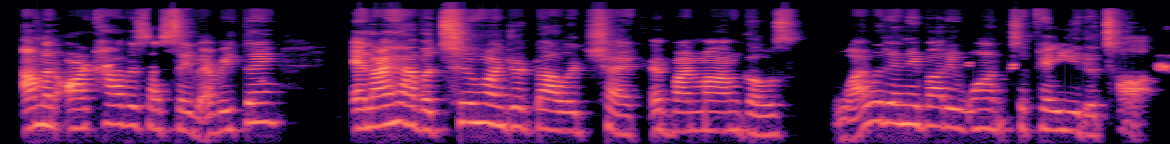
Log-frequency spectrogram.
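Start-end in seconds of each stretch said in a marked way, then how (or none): 6.3-8.7 put-on, mock-loving, affectionate tone. Speaker retells her mom's question after an event, imitating mom's loving tone. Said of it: "But she said it very lovingly".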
